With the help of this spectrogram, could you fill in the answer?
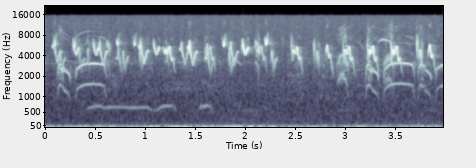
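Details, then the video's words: Long-tailed reed finch in vigorous song, pouring out quick high chirps and twittering notes almost without pause, with occasional arched whistles below and a long thin low whistle early on. "Tico-tico-do-banhado_ cantando muito!!!"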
